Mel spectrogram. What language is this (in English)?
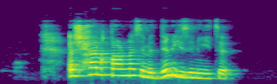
Kabyle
